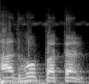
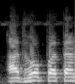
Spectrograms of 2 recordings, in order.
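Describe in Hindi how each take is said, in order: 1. शब्द 'patan' से पहले 'adho' है। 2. शब्द 'patan' से पहले 'adho' है।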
